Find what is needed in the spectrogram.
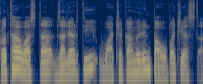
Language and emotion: Goan Konkani, neutral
